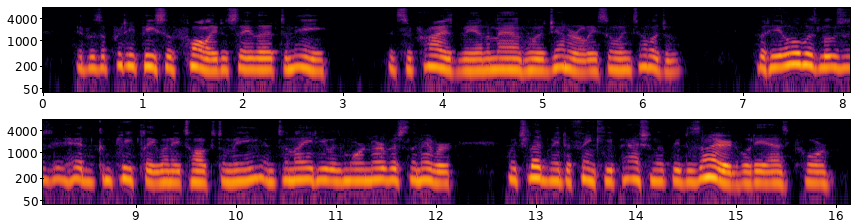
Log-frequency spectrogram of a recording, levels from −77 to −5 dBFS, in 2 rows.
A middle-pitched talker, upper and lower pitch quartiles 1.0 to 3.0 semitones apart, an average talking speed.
No: medium, 170 Hz; average, 2.7 semitones; fast, 210 wpm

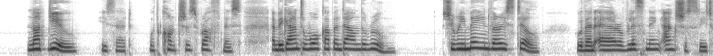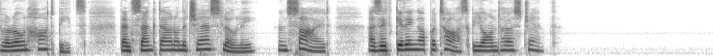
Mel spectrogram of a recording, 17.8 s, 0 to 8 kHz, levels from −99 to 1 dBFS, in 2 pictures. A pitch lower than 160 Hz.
No: high, 220 Hz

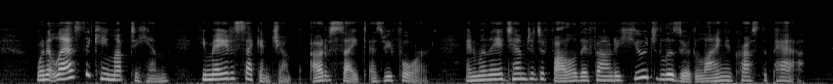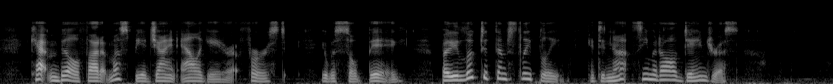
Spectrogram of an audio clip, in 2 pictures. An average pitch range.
No: wide, 7.6 semitones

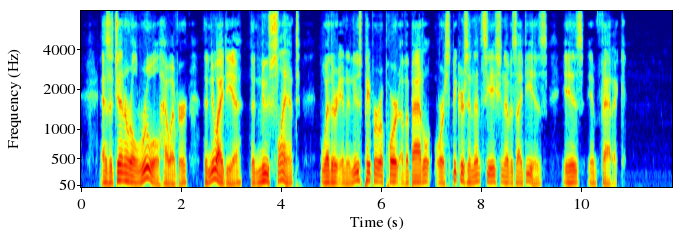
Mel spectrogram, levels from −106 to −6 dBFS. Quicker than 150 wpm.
No: average, 140 wpm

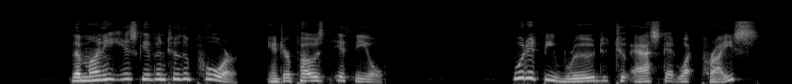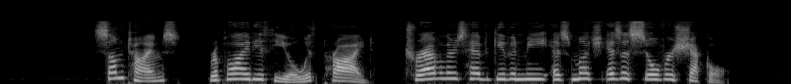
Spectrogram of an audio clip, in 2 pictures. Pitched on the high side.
Yes: high, 220 Hz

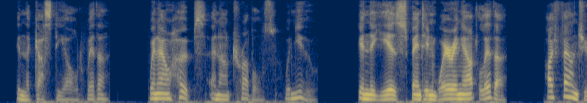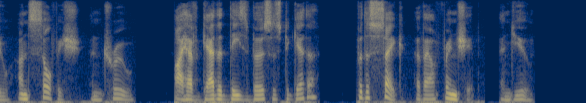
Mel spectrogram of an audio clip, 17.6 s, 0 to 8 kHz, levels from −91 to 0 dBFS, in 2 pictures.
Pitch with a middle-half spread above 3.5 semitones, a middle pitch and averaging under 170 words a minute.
No: average, 4.0 semitones; low, 125 Hz; average, 140 wpm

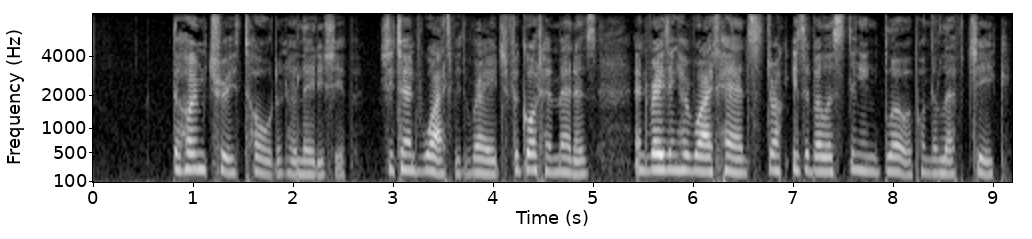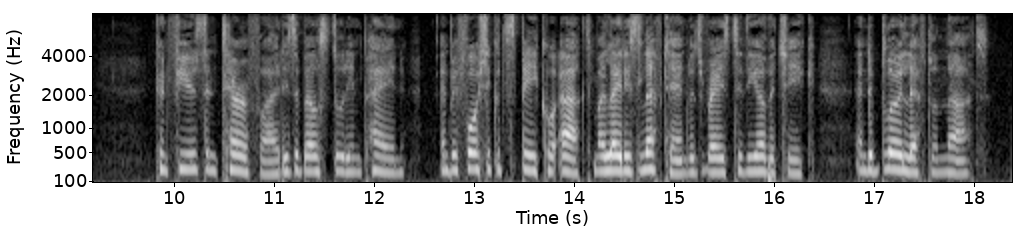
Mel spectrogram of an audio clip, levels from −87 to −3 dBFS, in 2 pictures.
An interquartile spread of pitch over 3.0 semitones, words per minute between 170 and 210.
No: narrow, 2.6 semitones; average, 195 wpm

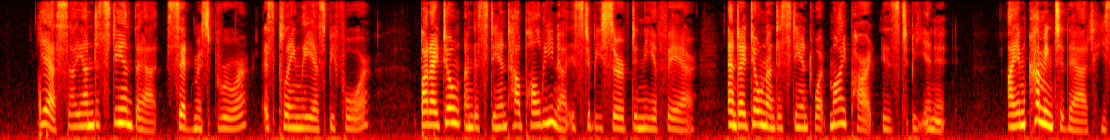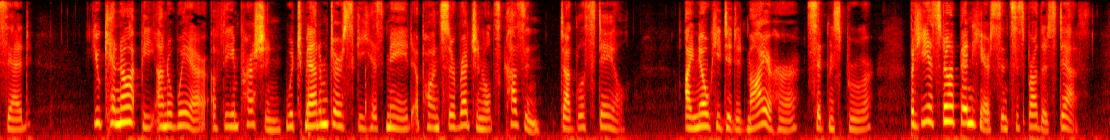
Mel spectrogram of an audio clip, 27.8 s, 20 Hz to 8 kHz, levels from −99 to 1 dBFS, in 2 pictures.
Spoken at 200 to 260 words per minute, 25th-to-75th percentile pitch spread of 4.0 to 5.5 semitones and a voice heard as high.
No: average, 175 wpm; average, 4.4 semitones; high, 210 Hz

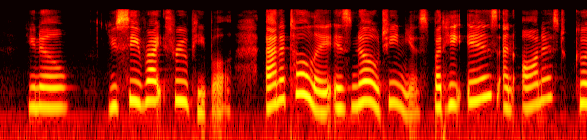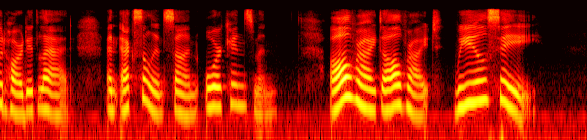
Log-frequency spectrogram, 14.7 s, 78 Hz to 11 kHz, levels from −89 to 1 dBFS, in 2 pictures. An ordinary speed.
No: slow, 120 wpm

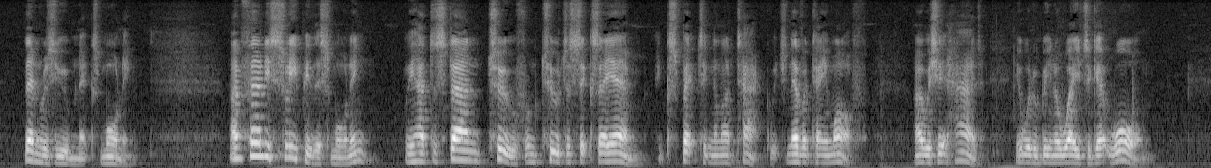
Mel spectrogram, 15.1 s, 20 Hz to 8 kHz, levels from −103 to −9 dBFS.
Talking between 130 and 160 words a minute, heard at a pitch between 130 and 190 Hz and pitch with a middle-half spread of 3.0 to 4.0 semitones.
Yes: average, 155 wpm; medium, 140 Hz; average, 3.5 semitones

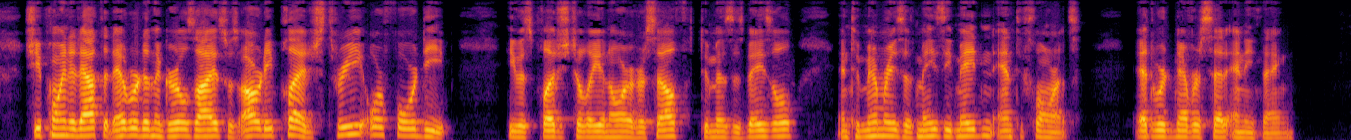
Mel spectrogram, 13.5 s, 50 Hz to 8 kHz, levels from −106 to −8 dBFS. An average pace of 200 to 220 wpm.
No: average, 175 wpm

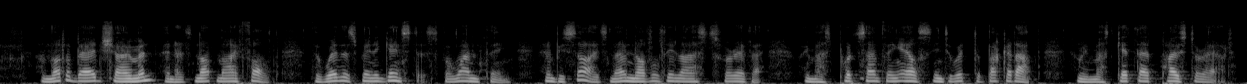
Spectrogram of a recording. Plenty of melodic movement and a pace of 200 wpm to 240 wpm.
No: average, 2.8 semitones; fast, 205 wpm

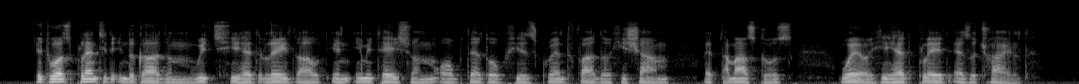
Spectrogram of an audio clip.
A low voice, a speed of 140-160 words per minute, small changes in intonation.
Yes: very low, 90 Hz; average, 155 wpm; narrow, 2.1 semitones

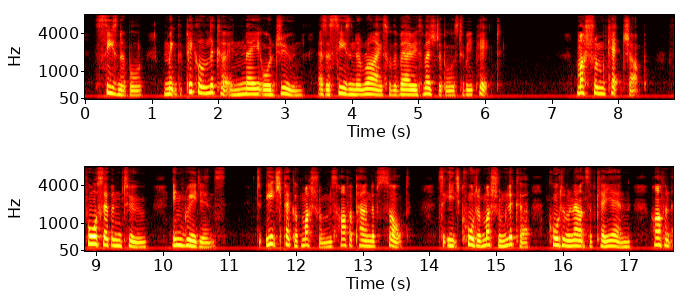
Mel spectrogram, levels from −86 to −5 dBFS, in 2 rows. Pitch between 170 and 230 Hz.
Yes: high, 190 Hz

